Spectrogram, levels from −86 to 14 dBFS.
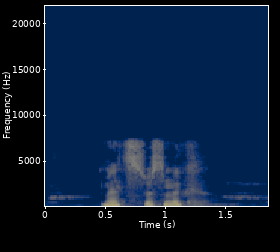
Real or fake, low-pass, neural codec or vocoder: real; 7.2 kHz; none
